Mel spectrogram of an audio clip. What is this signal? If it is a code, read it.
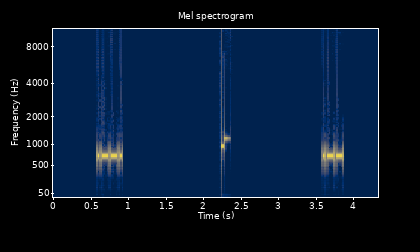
Morse code, heard as a keyed tone, about 39 wpm, 700 Hz. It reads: P W
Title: Single Letters - Phonetic Pronunciation 40wpm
